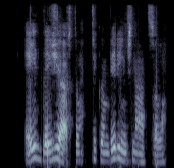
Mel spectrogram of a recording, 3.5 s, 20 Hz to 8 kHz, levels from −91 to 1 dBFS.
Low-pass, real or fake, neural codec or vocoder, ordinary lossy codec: 7.2 kHz; real; none; AAC, 32 kbps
